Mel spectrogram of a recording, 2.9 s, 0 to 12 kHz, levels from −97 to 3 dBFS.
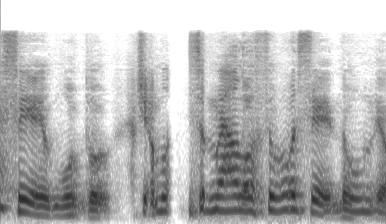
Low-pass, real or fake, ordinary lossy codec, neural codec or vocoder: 7.2 kHz; fake; MP3, 64 kbps; codec, 16 kHz, 0.5 kbps, FreqCodec, larger model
